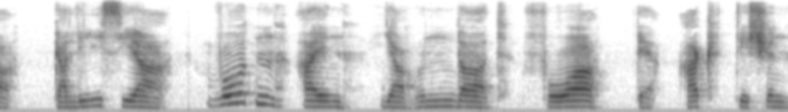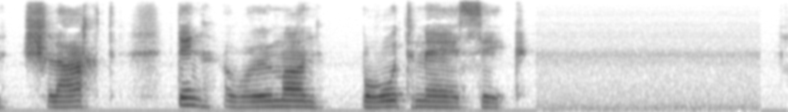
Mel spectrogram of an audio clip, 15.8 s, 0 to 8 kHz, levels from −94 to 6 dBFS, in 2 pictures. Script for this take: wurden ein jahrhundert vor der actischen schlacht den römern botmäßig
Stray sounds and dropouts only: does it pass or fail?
pass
